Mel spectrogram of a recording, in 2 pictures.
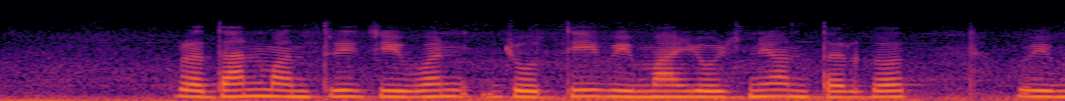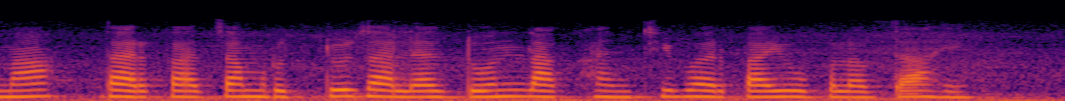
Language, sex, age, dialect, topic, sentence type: Marathi, female, 18-24, Varhadi, banking, statement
